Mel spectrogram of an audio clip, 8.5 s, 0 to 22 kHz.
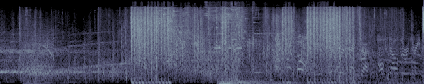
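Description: Rapid gunfire bursts from the video game Battlefield 6, loud and dense with broadband cracks, broken by short pauses, with faint in-game noise between volleys.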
